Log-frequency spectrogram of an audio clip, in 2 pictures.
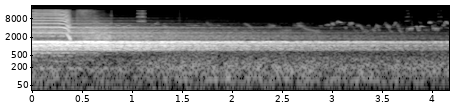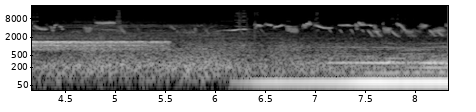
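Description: A woman's scream that rises and then holds one high note, fading away over about five seconds. Small birds chirp faintly, and about six seconds in a deep low hum of background music comes in.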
